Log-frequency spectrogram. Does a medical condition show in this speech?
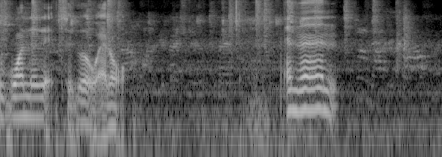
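Yes: cerebral palsy.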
